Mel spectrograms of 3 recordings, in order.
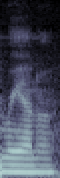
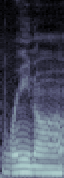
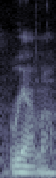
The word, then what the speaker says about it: Rihanna: But hey, I'm Rihanna. That's how you pronounce my name. If you look at it and you think it's like Rena or something, or Rena, it's Rihanna, like the singer.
